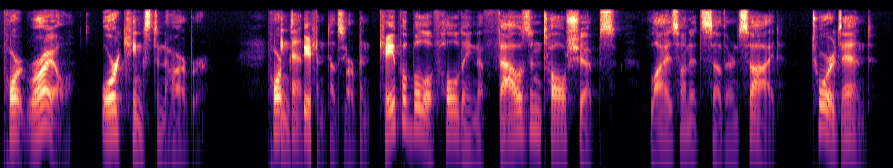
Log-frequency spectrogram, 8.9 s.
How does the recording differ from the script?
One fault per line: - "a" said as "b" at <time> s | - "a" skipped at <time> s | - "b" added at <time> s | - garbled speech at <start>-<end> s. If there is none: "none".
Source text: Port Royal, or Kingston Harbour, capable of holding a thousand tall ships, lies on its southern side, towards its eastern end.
- garbled speech at 2.7-3.7 s
- "its eastern" skipped at 8.4 s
